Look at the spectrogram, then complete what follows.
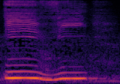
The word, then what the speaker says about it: évidemment: Alors ici, le mot évident, l'adjectif évident va devenir évidemment. évidemment. Je répète, évident devient évidemment. Ok, le EM se prononce comme A.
